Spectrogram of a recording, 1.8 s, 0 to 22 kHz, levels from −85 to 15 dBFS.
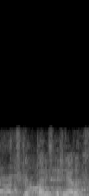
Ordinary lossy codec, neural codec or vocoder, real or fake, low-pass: none; codec, 16 kHz, 4 kbps, X-Codec, WavLM features, trained on Multilingual LibriSpeech; fake; none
